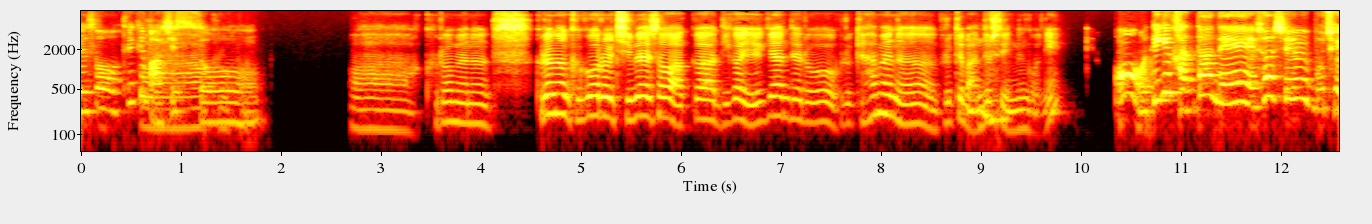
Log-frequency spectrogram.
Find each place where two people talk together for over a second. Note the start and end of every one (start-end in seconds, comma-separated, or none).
0.6-1.8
